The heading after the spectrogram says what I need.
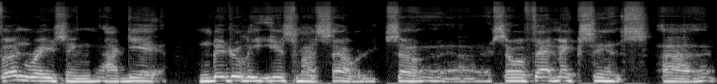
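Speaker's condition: Cerebral palsy; needs ramps

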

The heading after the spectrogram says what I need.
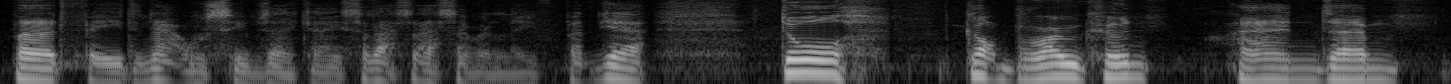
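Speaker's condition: No condition

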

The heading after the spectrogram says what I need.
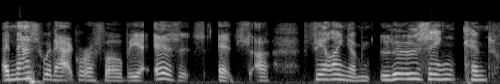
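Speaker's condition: Cleft lip and palate, severe

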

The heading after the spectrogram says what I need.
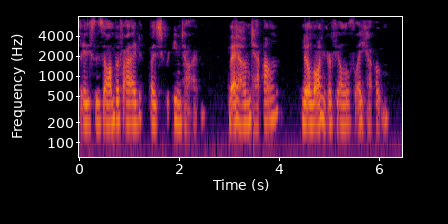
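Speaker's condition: Spasmodic dysphonia; may sound nervous

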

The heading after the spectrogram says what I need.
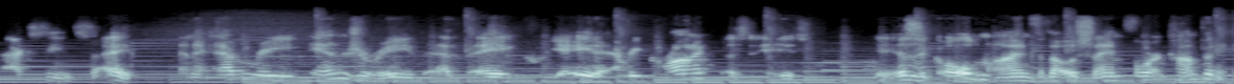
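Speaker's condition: Spasmodic dysphonia; not due to flu

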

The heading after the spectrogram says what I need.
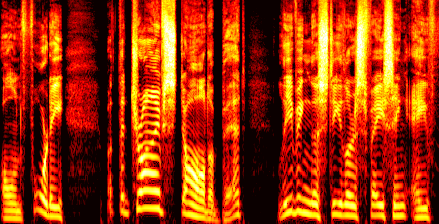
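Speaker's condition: No condition

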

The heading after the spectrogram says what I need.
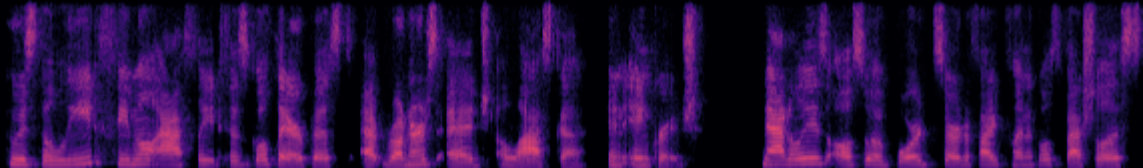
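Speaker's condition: No condition

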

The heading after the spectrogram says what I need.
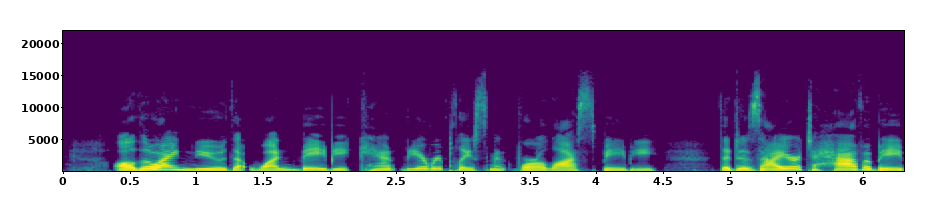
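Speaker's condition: Cleft palate with Pierre Robin, Pierre Robin sequence, no cleft lip; congenital Pierre Robin, cleft palate without lip, one-side enlarged tongue hemangioma, three palate surgeries incl. uvula attachment; palate closed, jaw improved expanders, Frankel, braces, scarred eardrums from four tube sets, constant ear ringing; childhood sound substitutions from open palate, speech therapy through 4th-5th grade, normal since surgery near twelve

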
